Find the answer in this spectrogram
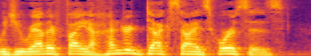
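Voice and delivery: normal talking voice

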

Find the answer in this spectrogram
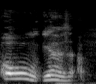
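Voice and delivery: heavily sarcastic. Retelling what he said to a customer in the shop: imitating his own sarcastic remark. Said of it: "no need to get sarcastic".

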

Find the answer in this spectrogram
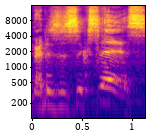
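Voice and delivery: obviously put-on, very fake French accent. Retelling a movie botany teacher's line, in a very fake French accent. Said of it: "It's clearly just a guy's doing this accent".

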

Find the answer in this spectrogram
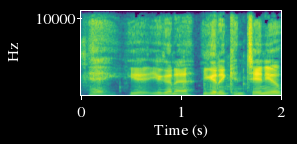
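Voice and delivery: plain, conversational delivery. Acting out Jeff kneeling down and asking a player: imitating Jeff. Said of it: "he's just like".

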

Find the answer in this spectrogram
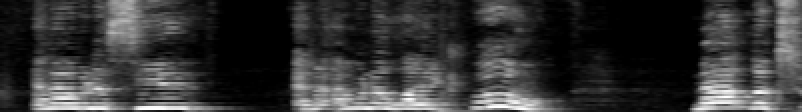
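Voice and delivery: put-on girly voice, pitch pushed very high. Demonstrating a dating app as a made-up woman: girl impression. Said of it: "Here's my best girl impression".

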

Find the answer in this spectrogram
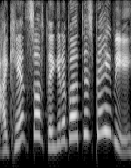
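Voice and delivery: very high, giddy, rising gush of excitement. Retelling a clip of an interviewee hearing about a baby: imitating an excited Mandy Patinkin. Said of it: "He was just so excited".

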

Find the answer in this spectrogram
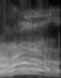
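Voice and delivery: high, loud, guttural outburst.

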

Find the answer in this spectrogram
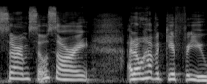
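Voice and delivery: mock courteous, careful, apologetic polite tone. Retelling an apology to a drunk heckler: imitating own polite reply. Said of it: "I was still trying to be polite".

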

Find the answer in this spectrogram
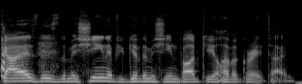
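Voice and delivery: ordinary talk

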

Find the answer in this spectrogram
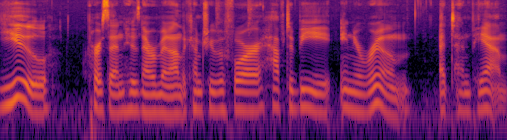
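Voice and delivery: plain

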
